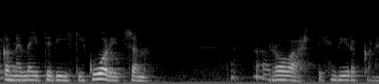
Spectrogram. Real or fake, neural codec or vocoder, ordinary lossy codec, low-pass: real; none; none; 14.4 kHz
